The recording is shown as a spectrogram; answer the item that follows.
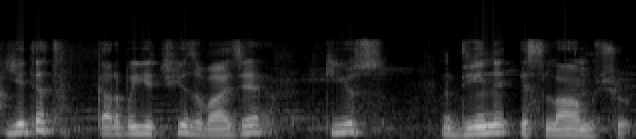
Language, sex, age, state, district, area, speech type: Kashmiri, male, 30-45, Jammu and Kashmir, Srinagar, urban, spontaneous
